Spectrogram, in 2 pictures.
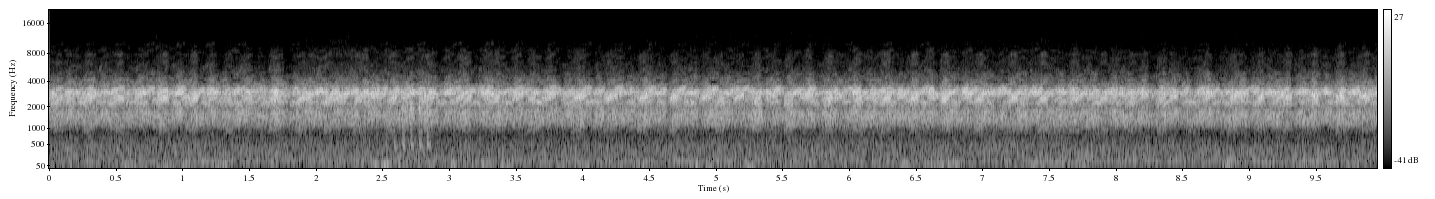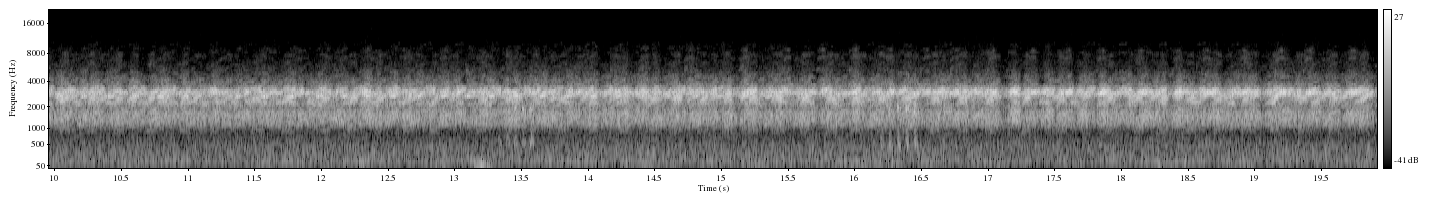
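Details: Countryside frogs calling at night: a dense, unbroken chorus of rapid high trilling croaks from many frogs, steady in loudness throughout, with a few faint low knocks in the background.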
